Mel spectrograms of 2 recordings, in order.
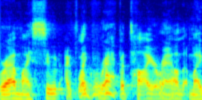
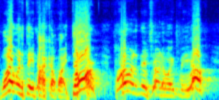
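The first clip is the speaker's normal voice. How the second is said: higher, louder indignant complaint; indignant blaming; 10 semitones higher, 12 dB louder than usual. Retold or imitated. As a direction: blame them out loud, fed up. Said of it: "I even started blaming them".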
